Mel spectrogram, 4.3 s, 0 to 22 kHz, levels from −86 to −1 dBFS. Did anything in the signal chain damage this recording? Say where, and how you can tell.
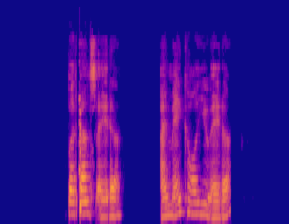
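Yes, at the codec stage: damaged data in a compressed stream. Brief glitches cut through the speech from 1.12 to 1.22 s and from 3.42 to 3.46 s. Corrupted bytes made the decoder misread those frames and lose sync until it located the next valid frame header.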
